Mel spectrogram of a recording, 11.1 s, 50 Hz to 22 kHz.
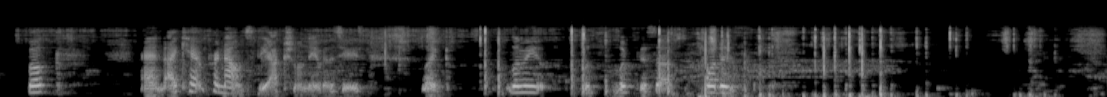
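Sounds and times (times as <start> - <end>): computer keyboard typing: 6.9 - 9.7.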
